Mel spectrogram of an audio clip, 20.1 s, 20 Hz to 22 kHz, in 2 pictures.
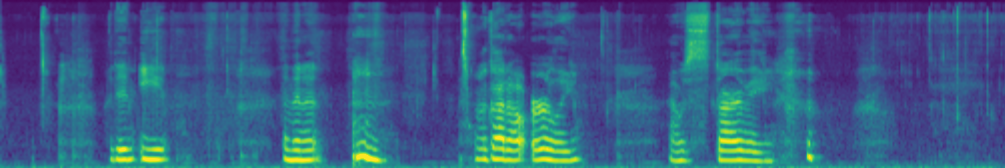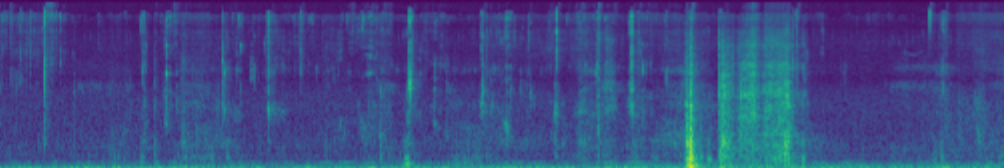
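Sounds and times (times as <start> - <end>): person chewing crunchy food: 8.9 - 18.1.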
